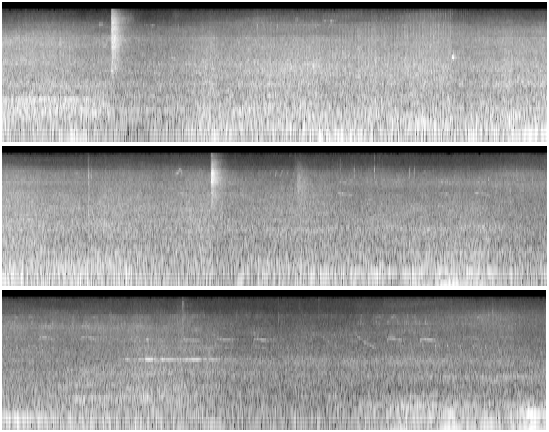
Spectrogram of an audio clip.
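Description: A large engine running steadily, its low hum shifting up and down in pitch, under a constant roar, with two sharp clanks, one about two seconds in and one about fifteen seconds in.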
